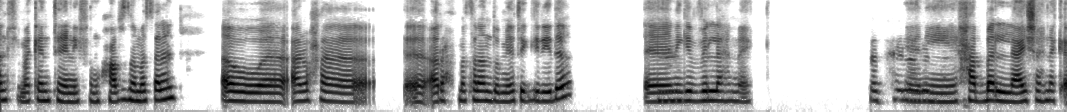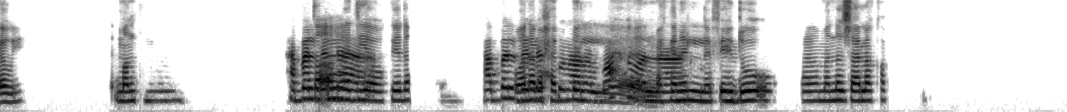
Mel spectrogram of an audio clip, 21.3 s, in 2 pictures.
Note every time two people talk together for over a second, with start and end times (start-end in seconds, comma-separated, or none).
15.8-18.2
